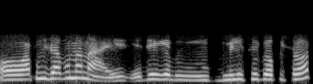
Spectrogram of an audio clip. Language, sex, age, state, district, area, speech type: Assamese, female, 45-60, Assam, Goalpara, rural, conversation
